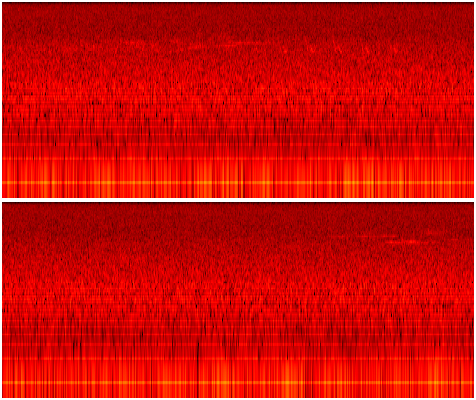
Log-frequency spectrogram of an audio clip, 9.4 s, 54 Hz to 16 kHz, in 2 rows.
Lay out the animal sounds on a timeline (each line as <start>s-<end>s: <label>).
0.0s-2.0s: Ovenbird (Seiurus aurocapilla)
1.1s-2.5s: Eastern Wood-Pewee (Contopus virens)
2.0s-2.9s: Black-throated Green Warbler (Setophaga virens)
2.6s-4.2s: Ovenbird (Seiurus aurocapilla)
7.9s-9.2s: Black-throated Green Warbler (Setophaga virens)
